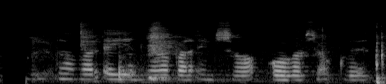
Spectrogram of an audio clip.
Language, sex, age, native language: Icelandic, female, 13, Icelandic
